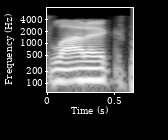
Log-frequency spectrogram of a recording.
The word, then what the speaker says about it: Lotich: It's Lodic, but you were close enough, and so well done.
